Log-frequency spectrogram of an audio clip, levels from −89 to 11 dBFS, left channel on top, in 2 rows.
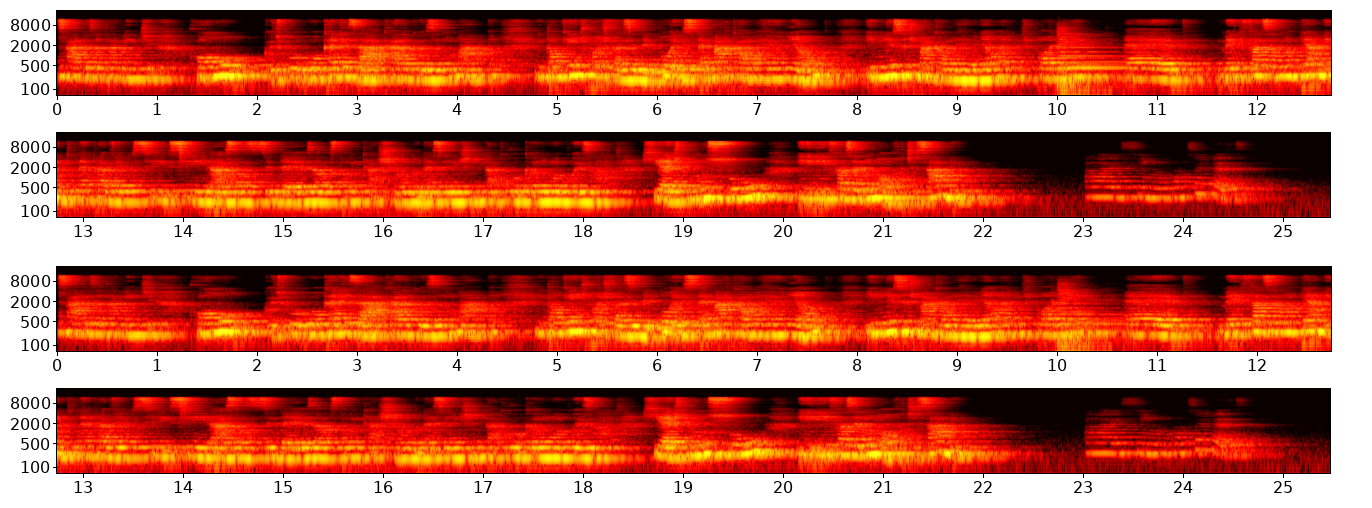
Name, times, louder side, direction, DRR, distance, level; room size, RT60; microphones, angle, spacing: voice 1, 0.0-10.4 10.6-21.8, left 1 dB, 75° left, -6 dB, 1.4 m, -24 dB
sound 1, 10.0-13.2, left 5 dB, 35° left, 0.8 m, -36 dB
voice 2, 23.0-24.6, left 1 dB, 10° left, -6 dB, 0.5 m, -38 dB
4.0 x 2.7 x 3.2 m, 1.2 s
head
